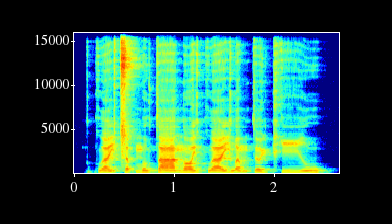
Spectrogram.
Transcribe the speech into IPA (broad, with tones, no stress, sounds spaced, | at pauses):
kʷ aː˨˩ j t͡s ɐ˨ p̚ m o˧ w t̪ aː˨˧ n̪ ɔː˧ j kʷ aː˨˧ j w ɐ˨˩ m t̪ ɵ˨˥ ɥ kʰ iː˨˥ w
